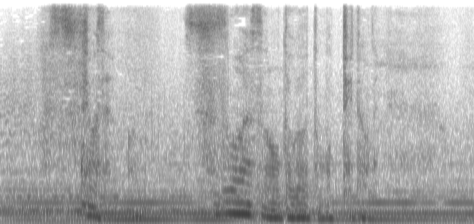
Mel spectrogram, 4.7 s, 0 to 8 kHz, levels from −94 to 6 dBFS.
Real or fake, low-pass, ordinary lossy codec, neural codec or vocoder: real; 7.2 kHz; none; none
